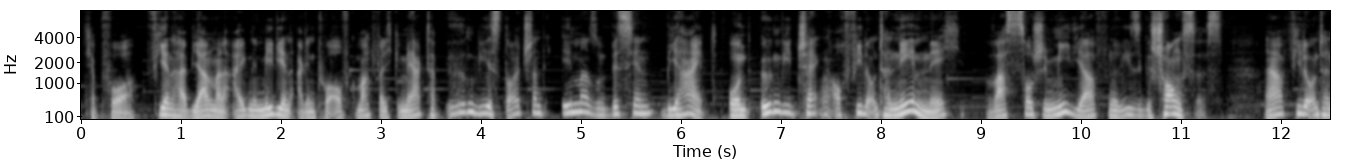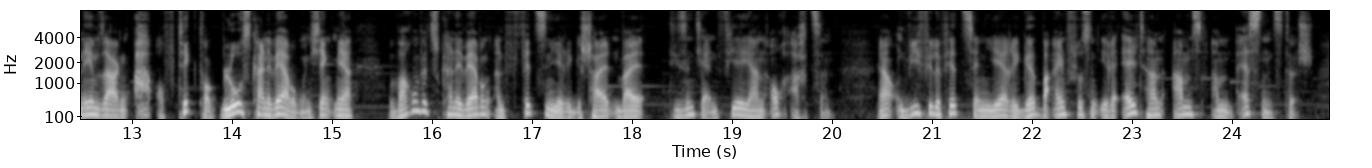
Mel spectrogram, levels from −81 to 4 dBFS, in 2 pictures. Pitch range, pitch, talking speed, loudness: 105-145 Hz, 125 Hz, 185 wpm, -19 LUFS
